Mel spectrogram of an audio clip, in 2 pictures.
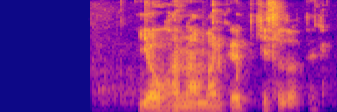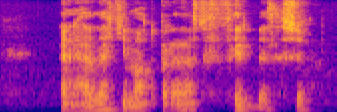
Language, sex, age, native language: Icelandic, male, 30-39, Icelandic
